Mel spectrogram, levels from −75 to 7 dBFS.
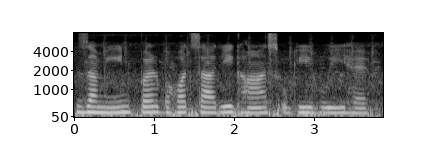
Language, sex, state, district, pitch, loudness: Hindi, female, Uttar Pradesh, Lucknow, 185 Hz, -16 LUFS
